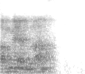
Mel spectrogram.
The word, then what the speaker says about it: PAMELA: In October 2008, the failed quantum matter exploration and light nuclear astrophysics, which should be pronounced PAMELA, has reported the sharp rise.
